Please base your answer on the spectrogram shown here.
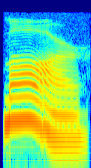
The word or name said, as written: mar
